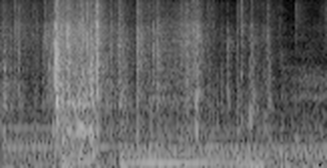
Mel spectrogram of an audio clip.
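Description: Foil trading-card booster-pack wrapper crinkling briefly as it is pulled open, about half a second in. Quiet background music with held tones plays under it.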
